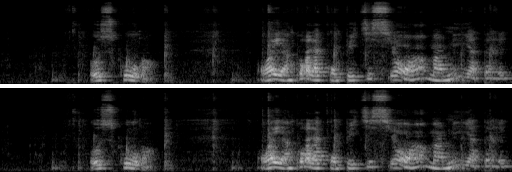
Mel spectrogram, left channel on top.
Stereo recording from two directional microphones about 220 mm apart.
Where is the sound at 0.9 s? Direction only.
30° left (ahead or behind).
